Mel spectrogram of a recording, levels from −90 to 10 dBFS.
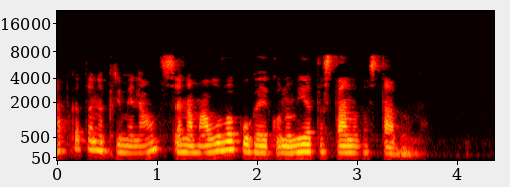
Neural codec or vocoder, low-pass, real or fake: none; 7.2 kHz; real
